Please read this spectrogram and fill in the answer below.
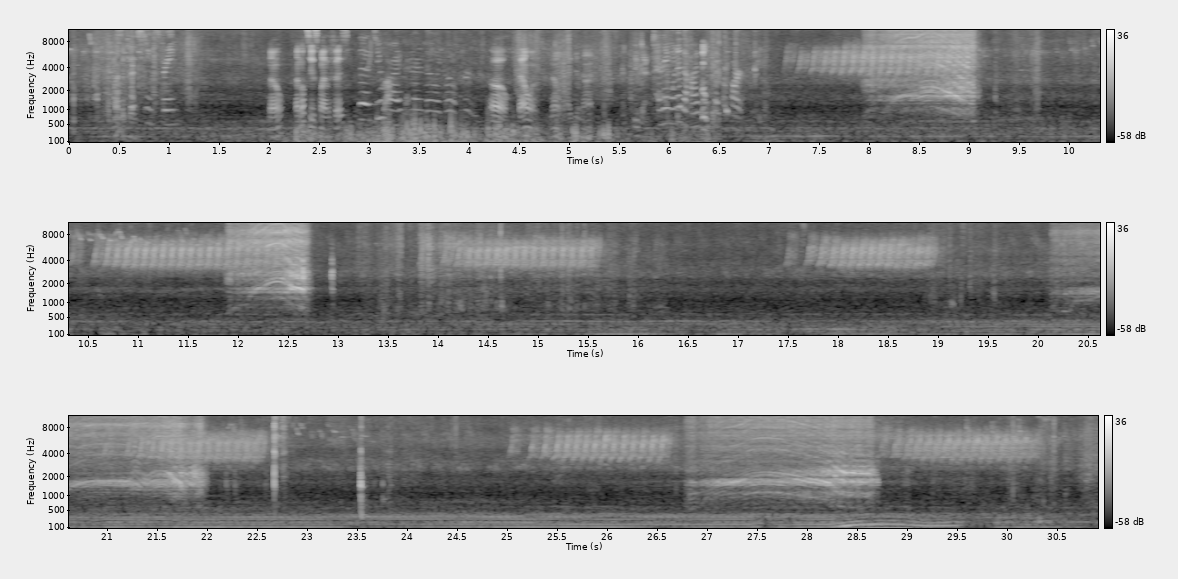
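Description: A cordless drill runs in a burst of a few seconds near the start, the loudest sound here, as it works at a deck ledger board. Background music plays through the rest.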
